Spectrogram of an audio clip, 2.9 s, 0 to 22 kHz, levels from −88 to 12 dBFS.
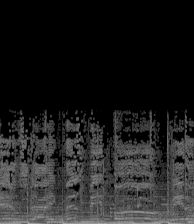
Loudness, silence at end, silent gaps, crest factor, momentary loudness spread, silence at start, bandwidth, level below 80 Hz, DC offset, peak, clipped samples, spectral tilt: -30 LUFS; 0 s; none; 12 dB; 1 LU; 0 s; 11.5 kHz; -32 dBFS; under 0.1%; -16 dBFS; under 0.1%; -4 dB/octave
